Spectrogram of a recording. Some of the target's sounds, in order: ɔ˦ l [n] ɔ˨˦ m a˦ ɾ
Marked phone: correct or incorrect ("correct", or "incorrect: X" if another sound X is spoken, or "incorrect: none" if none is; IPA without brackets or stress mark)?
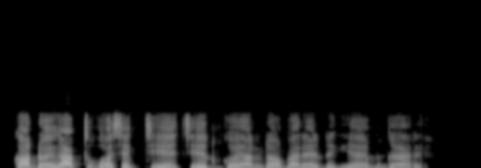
incorrect: d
